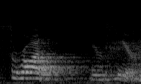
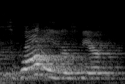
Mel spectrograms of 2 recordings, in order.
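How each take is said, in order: First: Said in the usual way. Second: Throttle punched louder, slow and forceful; louder repeat. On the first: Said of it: "Don't coddle your fear. Throttle your fear". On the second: Shown as a demonstration. Speaker repeats the slogan to the crowd, louder punch. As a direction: hammer the slogan home.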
